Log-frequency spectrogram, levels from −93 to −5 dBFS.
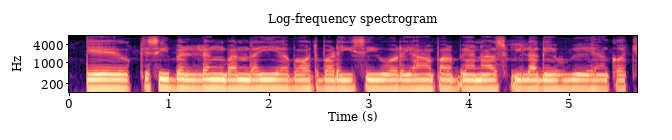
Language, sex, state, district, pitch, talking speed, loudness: Hindi, male, Chhattisgarh, Kabirdham, 135 Hz, 200 wpm, -13 LUFS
